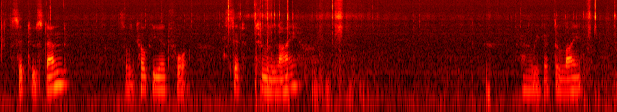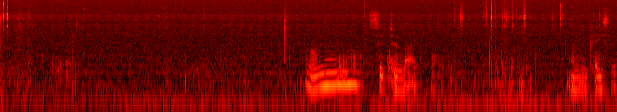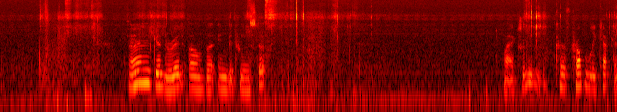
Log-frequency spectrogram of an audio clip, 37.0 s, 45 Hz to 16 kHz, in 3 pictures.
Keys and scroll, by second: 5.0-5.4 typing, 5.5 Return, 11.3 typing, 22.0 Up, 27.9 b, 30.2 Delete, 30.3 Return, 36.8 ctrl+z.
